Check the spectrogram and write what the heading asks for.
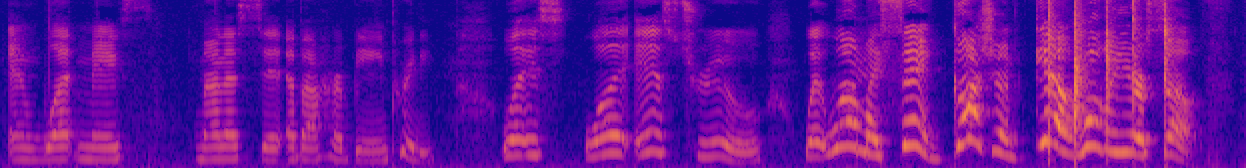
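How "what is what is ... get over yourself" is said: put-on flustered girl voice. Flustered character voice.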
